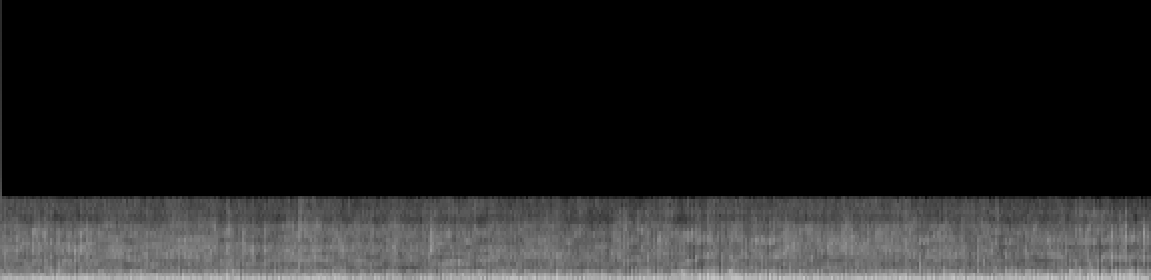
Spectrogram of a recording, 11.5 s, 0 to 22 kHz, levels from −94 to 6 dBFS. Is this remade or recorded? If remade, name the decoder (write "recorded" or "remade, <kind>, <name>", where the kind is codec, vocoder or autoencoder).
remade, codec, SNAC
